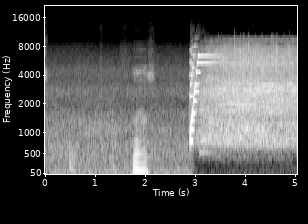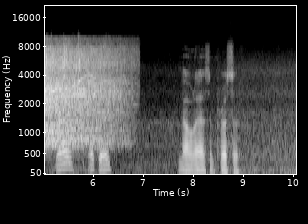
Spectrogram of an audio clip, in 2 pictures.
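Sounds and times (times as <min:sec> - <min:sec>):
rising chime tones: 0:02.9 - 0:04.0.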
